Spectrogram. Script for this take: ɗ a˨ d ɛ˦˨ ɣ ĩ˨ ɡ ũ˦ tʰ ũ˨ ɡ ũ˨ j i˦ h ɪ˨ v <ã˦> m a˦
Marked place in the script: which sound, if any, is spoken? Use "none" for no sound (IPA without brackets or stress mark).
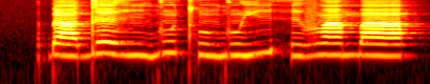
ã˦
